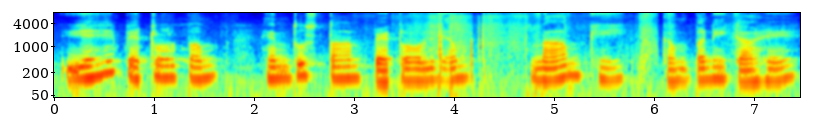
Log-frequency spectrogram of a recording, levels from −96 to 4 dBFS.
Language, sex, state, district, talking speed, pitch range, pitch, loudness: Hindi, male, Rajasthan, Jaipur, 80 wpm, 130-150 Hz, 140 Hz, -17 LUFS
